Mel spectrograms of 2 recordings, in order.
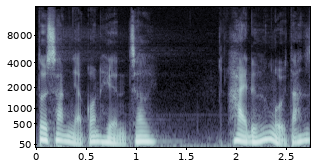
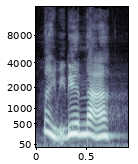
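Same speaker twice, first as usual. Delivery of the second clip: high, frightened shriek of disbelief; high panicked voice, pushing louder; Hien's shocked outcry; 4 dB louder than usual. A narrator's reading. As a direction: cry out in horror that the girl is long dead. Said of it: "Con Hiền nó đứng phắt lên".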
